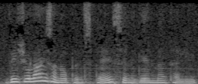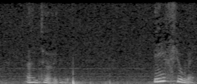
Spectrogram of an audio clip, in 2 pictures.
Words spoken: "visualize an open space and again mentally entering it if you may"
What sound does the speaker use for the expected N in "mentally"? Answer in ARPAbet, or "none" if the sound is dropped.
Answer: none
